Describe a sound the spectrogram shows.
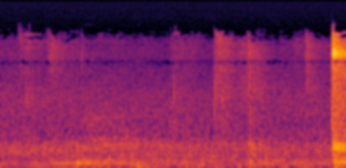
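A door latch clicks as a door is pushed open.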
